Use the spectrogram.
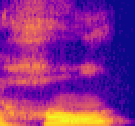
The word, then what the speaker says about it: whole: in your mind but in whole the H is pronounced and if you don't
